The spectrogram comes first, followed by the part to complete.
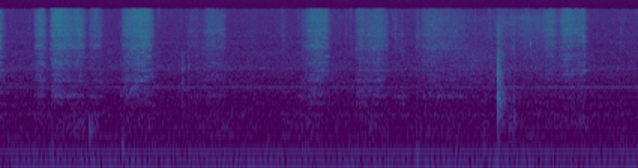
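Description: Faint rubbing of a hand smoothing fabric onto a tumbler, in several short swishes, with one sharp click about five seconds in.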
